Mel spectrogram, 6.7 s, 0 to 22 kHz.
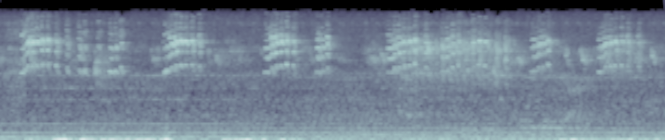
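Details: Warbling white-eye at its nest, recorded on 23 July 2018 on the tenth day of rearing nestlings, the day before they left the nest. Bursts of thin, high chirps come in quick clusters about once a second over steady low rumble.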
